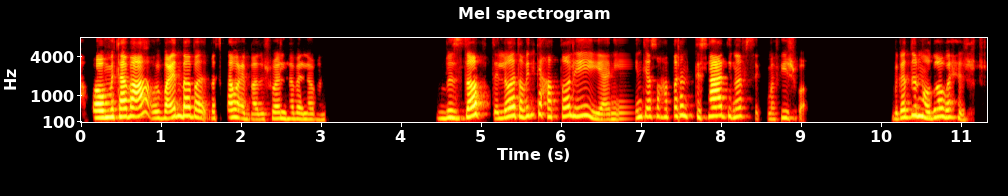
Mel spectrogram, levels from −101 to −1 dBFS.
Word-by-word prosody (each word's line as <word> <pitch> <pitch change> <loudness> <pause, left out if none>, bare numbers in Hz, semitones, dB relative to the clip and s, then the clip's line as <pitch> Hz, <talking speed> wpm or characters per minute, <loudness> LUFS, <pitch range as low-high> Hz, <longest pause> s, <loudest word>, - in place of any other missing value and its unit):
وأقوم 245 +1 +7
متابعة 280 -1 +6
وبعدين 230 +6 +2
بقى 315 -1 +4
ب 250 -4 -3
باستوعب 225 0 -3
بعد 185 0 -8
شوية، 190 +3 -6
الهبل 205 -1 -6
اللي 195 -1 -7
أنا - - -8
باعملُه. 175 0 -19 1.4
بالضبط، 250 +10 +1
اللي 225 +4 -4
هو 305 - +5
طَب 280 -3 -3
أنتِ 335 +4 -5
حاطّاه 280 -2 -3
ليه! 305 -6 -2
يعني 195 +3 -9
أنتِ 275 +2 -4
أصلًا 285 0 -7
حاطّاه 270 +2 -6
عشان 310 -1 -4
تساعدي 295 +3 +3
نفسك، 290 -3 -8
ما 195 - -14
فيش 230 +3 -9
بقى. 310 +6 -16 1.1
بجد 250 +8 -4
الموضوع 275 -4 +1
وِحِش. 220 -8 -8
255 Hz, 170 wpm, -22 LUFS, 220-295 Hz, 1.4 s, وأقوم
